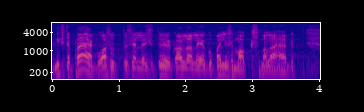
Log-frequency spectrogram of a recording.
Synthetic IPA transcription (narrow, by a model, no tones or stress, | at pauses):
mikst̪e̞præeɡ̥uɑsut̪ːˑese̞lːesit̪ø̞ːkɑlːɑlejɑkujpɑlʲjusemɑksmɑlæɦɛb̥e̞t̪ːˑ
